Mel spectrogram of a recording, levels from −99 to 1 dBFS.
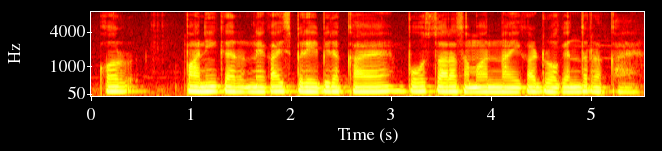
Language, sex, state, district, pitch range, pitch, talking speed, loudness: Hindi, male, Uttar Pradesh, Saharanpur, 110-120 Hz, 115 Hz, 195 wpm, -14 LUFS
